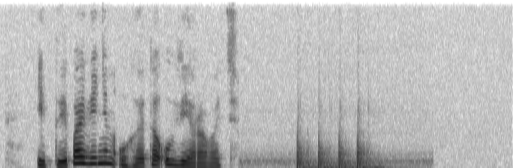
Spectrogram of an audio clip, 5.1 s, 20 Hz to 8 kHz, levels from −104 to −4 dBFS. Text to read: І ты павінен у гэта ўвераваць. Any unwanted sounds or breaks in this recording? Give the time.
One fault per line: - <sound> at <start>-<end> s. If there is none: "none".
- thud at 3.0-4.2 s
